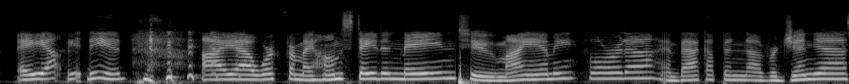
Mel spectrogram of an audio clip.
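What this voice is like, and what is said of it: Northern US accent. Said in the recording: “I know that accent came from somewhere up north.”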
